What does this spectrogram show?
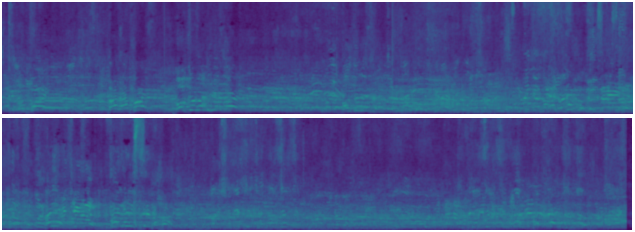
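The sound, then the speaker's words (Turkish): A dense uproar of many voices shouting and talking over one another, loud and continuous throughout, with no single voice standing out: AK Parti and CHP lawmakers in parliament rising up after remarks by Özgür Özel, with fists raised. “Özgür Özel'in ifadeleriyle AK Parti CHP milletvekilleri ayaklandı. Sonrasında yumruklar havaya kalktı.”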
